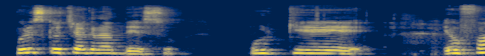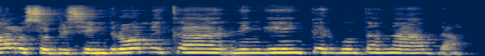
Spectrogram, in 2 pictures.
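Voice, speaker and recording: Speaking at a very slow pace, a woman with a high pitch keeps her intonation fairly even in a dark, mellow tone. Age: 80s+. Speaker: retired veterinary professor. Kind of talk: interview. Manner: halting.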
